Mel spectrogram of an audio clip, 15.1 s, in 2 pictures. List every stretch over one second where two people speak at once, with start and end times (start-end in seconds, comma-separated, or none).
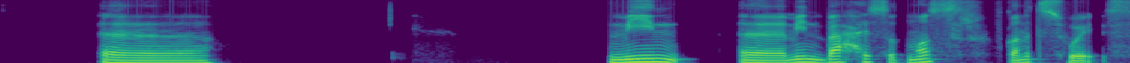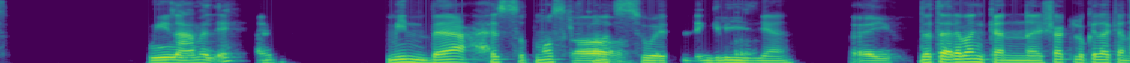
none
